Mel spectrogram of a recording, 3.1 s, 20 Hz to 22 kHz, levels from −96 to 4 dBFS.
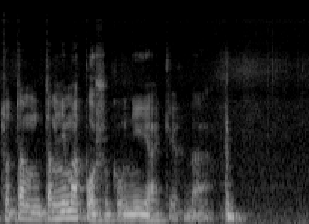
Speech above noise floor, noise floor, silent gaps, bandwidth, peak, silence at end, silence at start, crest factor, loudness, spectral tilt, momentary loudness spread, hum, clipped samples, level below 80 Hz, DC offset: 32 dB; -64 dBFS; none; 8.8 kHz; -16 dBFS; 0.65 s; 0.05 s; 18 dB; -33 LUFS; -8 dB/octave; 14 LU; none; under 0.1%; -66 dBFS; under 0.1%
